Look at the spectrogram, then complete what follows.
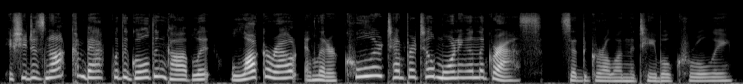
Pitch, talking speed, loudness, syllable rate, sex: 255 Hz, 250 wpm, -19 LUFS, 5.4 syllables/s, female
